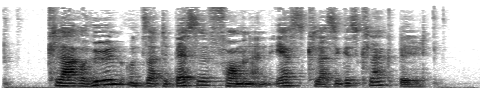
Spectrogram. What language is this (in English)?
German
